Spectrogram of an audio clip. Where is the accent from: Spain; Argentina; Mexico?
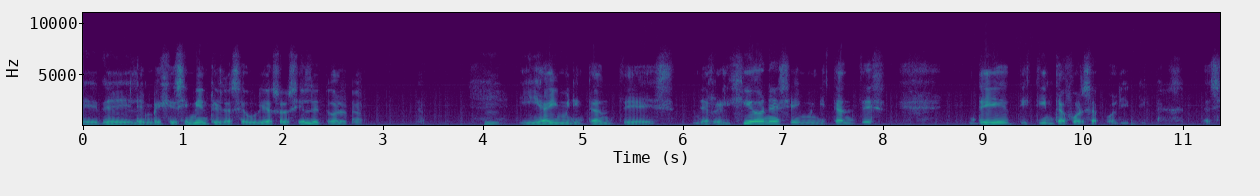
Argentina; Desgraciadamente luego me enteré de los hechos posteriores, como tantos argentinos, por la televisión.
